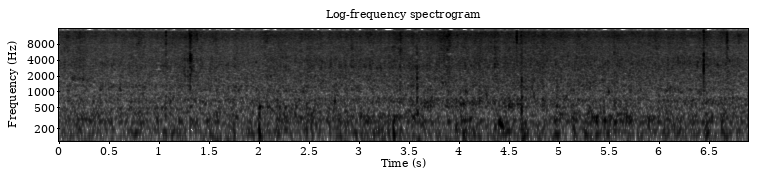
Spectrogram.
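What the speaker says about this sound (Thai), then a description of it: "อันนี้นะคะน้ำอันนี้ทางน้ำไหลนะคะ มาจากทางมาจากน้ำตก ข้างบนนะคะ" Muddy, rain-swollen stream water rushes down from a small waterfall in a forest in Kanchanaburi, a steady broadband rush that stays constant with nothing else prominent.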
